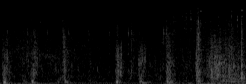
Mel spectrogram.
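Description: Horse hooves clip-clop at a steady walking rhythm in the Red Dead Redemption 2 video game, close and clear, with a few faint game sounds around them.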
